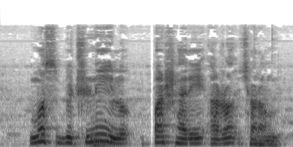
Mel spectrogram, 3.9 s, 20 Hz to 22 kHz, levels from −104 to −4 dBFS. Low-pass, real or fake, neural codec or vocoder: 10.8 kHz; fake; vocoder, 48 kHz, 128 mel bands, Vocos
